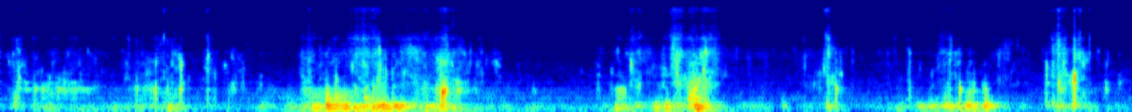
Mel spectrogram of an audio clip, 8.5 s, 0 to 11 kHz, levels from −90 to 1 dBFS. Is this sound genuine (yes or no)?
no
